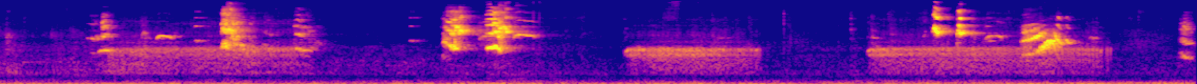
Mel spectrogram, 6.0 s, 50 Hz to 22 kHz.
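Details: Cockatiel chick, a female about 15 days old from a pied cockatiel pair, gray with a little white near the wings; a series of rough, buzzy hissing calls, each about a second long, with loud high squeaky chirps in between.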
